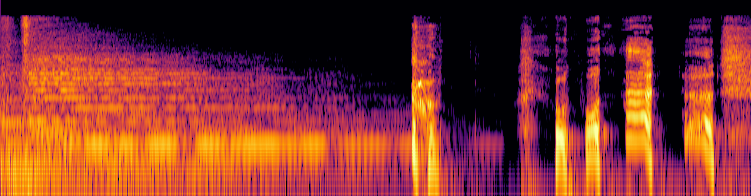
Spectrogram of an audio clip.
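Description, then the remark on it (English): A sustained musical chord rings out and fades, then a sharp cough breaks in, followed by a quick run of short, throaty coughs, at the start of a live radio show; not a COVID cough. “I apologize for beginning with a cough.”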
